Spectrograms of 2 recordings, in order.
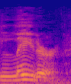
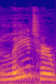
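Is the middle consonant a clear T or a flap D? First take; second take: flap D; clear T. First: The middle consonant is a quick D sound. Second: The middle consonant is a clear T sound. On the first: "we say later. And it's a quick D. It's called a flap sound" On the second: "instead of later"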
